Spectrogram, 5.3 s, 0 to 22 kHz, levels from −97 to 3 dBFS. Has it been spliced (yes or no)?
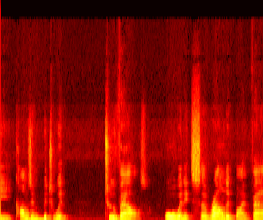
no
